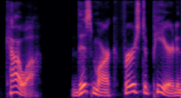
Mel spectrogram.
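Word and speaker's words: 川: It is a stylized version of the Japanese character for river pronounced kawa.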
